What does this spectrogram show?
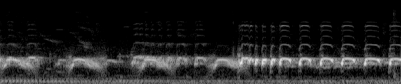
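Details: Local zebra dove with a big, loud voice, used as a lure to get other zebra doves singing: mid-pitched coos that break into a fast, stuttering run of clipped notes in the final second and a half.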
